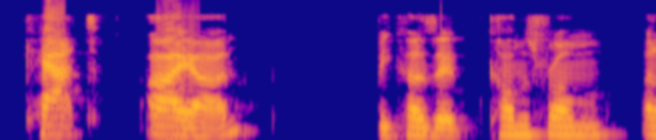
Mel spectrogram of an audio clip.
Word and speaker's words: cation: a positive ion is called a cat ion okay cation CA tion that's the name for a positive ion it's not pronounced ocation it's pronounced cat ion because it comes from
